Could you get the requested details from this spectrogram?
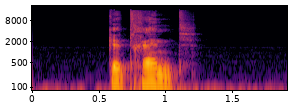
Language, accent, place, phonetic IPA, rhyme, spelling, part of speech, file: German, Germany, Berlin, [ɡəˈtʁɛnt], -ɛnt, getrennt, verb, De-getrennt.ogg
- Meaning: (verb) past participle of trennen; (adjective) 1. separate, apart 2. split; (adverb) separately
